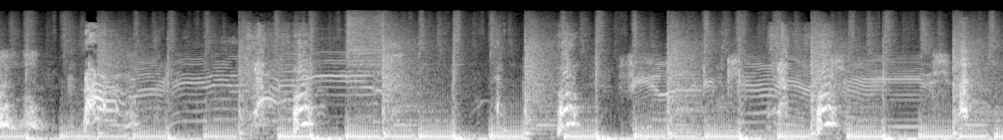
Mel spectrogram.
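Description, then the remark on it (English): Dogs bark and yip repeatedly over steady background music, reacting to the tune. The loud, sharp barks come in frequent bursts throughout, some rising into higher-pitched yelps. “The dogs are digging the tune.”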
